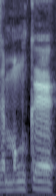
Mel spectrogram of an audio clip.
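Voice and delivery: lightly imitated comedian's catchphrase; a hint of a comic's way of saying it; Johnny Vegas impression. Recalling who said the toy's name, lightly mimicked comedian. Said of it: "I think it was Johnny Vegas".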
